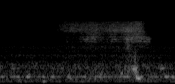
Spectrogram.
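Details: Speaker's own mechanical ventilator heard during a podcast recording: a soft, airy hiss swells and fades over about a second against quiet room noise, one delivered breath.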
